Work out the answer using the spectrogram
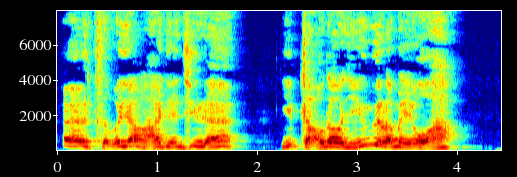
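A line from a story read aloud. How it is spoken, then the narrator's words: Old man smiling. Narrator (Chinese): 这个老头，他笑着看着我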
